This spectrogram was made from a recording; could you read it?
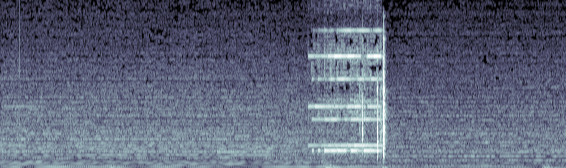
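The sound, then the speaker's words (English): A telephone in a kitchen rings once in a short, bright trilling burst midway through, over a steady low hum with a few soft thumps around it. “She hurried back inside to answer the phone, conveniently located in the kitchen.”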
